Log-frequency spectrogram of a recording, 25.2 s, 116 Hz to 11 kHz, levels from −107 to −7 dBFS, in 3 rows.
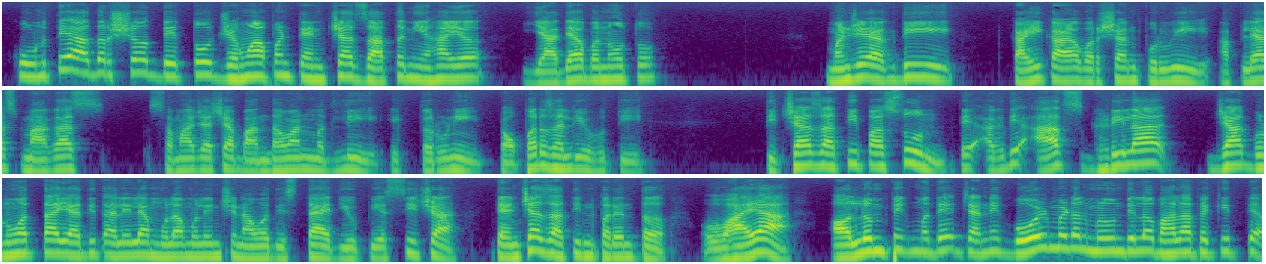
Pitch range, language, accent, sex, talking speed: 145-200 Hz, Marathi, native, male, 110 wpm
